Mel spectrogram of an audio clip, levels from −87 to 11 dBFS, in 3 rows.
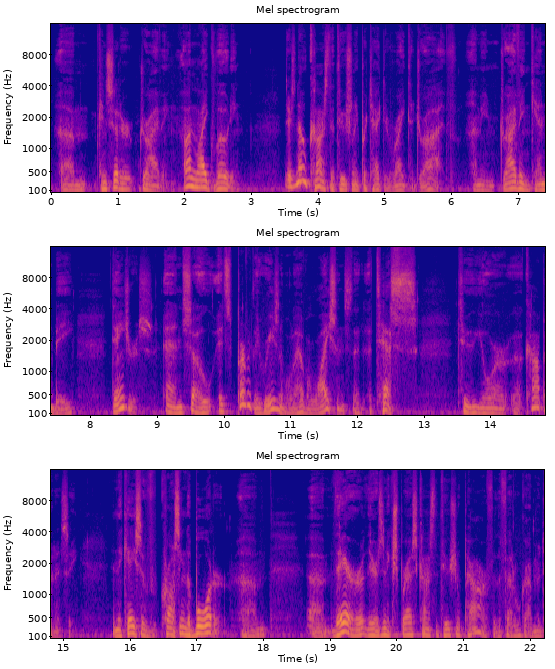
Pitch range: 105-135 Hz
